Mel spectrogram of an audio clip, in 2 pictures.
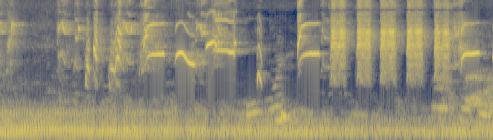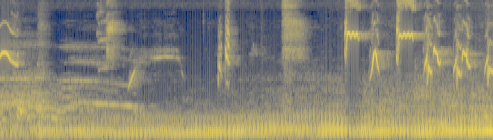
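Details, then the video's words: Captive white-rumped shama singing energetically: bursts of rapid harsh notes, clear upslurred whistles and looping phrases, separated by short pauses, over a steady low hum with faint chatter near the end. "BURUNG KACER GACOR FIGTER"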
